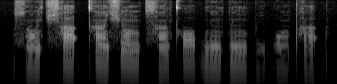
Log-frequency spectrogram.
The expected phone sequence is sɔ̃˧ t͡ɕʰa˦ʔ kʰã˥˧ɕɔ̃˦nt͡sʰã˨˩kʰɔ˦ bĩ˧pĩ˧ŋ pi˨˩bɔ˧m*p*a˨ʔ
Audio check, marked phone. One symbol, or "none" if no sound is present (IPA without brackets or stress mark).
pʰ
